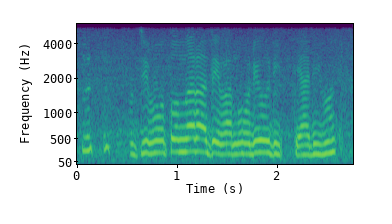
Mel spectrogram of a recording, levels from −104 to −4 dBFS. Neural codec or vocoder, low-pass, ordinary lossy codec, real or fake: none; 5.4 kHz; none; real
